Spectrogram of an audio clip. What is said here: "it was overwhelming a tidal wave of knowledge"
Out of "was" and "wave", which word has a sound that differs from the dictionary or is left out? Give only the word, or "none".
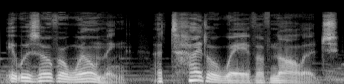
none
